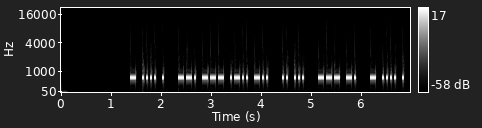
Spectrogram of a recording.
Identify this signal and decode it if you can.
Morse code, heard as a keyed tone, about 30 wpm, 700 Hz. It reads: THE GOLD IS ON THE
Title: Sentences from Top 1000 Words - Review Part 3 - 30wpm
